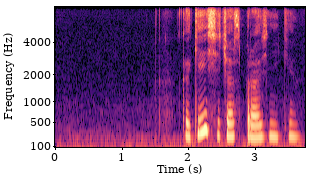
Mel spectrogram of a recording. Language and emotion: Russian, neutral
